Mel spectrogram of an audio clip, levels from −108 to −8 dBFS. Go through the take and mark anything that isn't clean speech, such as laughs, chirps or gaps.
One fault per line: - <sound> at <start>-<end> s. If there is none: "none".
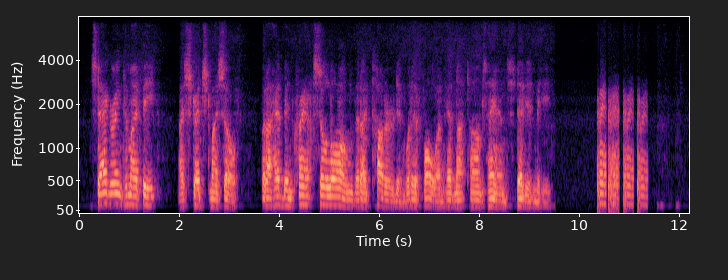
- laugh at 10.4-11.4 s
